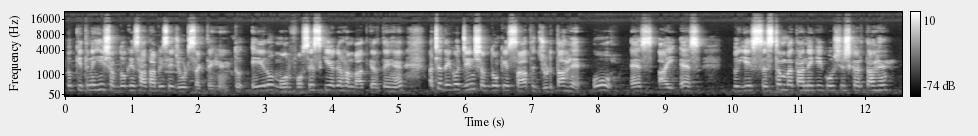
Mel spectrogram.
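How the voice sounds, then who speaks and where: A man's voice: sits high, a little slow, pushed and bright, a little hiss or hum. A man teaching English vocabulary in a classroom-style video lecture, explaining patiently and asking students to repeat words. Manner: mixes English terms into Hindi explanation.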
